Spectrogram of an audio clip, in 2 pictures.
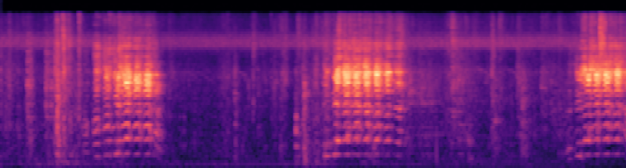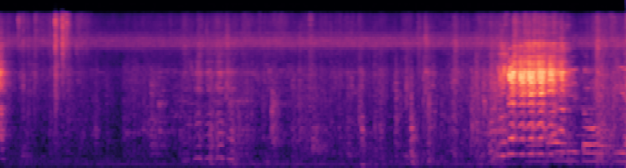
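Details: Pregnant goats kept on a backyard farm bleat four times, each cry loud, nasal and quavering. The bleats come every two to five seconds, with quiet shuffling between them.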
